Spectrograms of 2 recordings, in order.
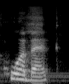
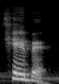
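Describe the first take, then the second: First: The word begins with a kw sound. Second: The word begins with a plain k sound. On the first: The speaker calls it wrong. "It's not Quebec" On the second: The speaker calls it right. "make the sound of a k sound in French"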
